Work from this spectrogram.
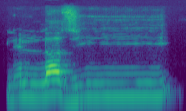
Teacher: یہ زی اس لیے لمبا کر رہے ہیں کہ یہ یا ساکن آگے آ رہا ہے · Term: حرف مدہ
